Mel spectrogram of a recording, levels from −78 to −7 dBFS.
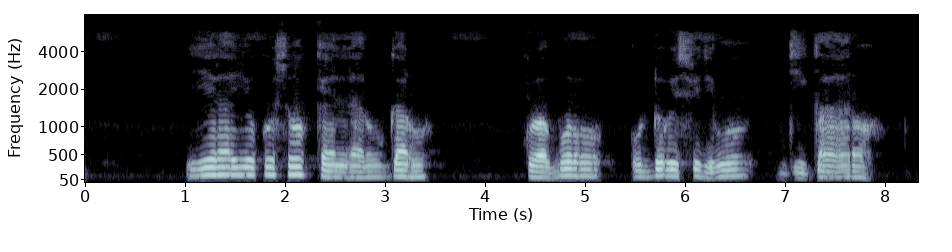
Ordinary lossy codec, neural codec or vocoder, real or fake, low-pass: MP3, 32 kbps; vocoder, 22.05 kHz, 80 mel bands, WaveNeXt; fake; 7.2 kHz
